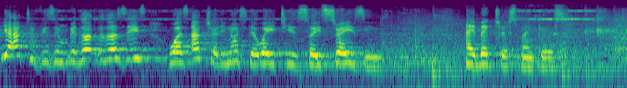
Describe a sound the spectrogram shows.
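A young woman speaks with animation into a microphone in an echoing room.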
